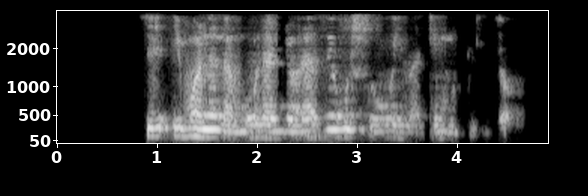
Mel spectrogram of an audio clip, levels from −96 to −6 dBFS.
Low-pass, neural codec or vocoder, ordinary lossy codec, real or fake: 3.6 kHz; vocoder, 44.1 kHz, 128 mel bands, Pupu-Vocoder; AAC, 16 kbps; fake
